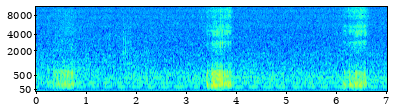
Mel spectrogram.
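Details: Sleeping boxer puppy, 14 weeks old, snoring: soft, breathy low rumbles in three bursts about three seconds apart, each lasting under half a second, with a faint steady hum underneath and a quiet room.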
